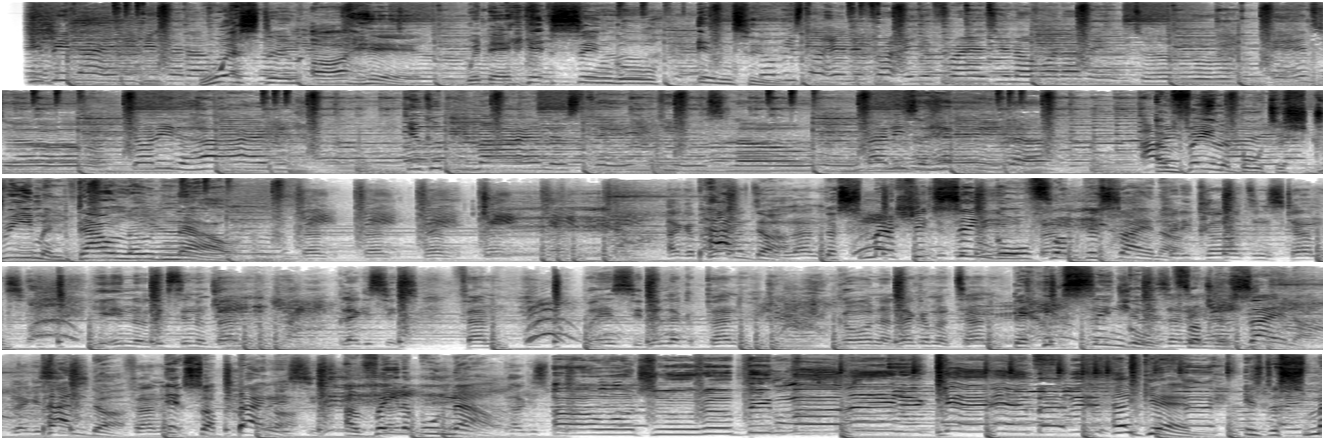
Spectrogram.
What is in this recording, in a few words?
Music Commercials; reels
